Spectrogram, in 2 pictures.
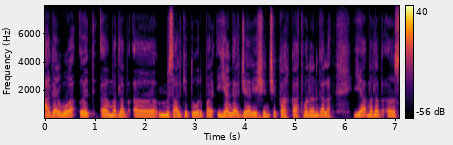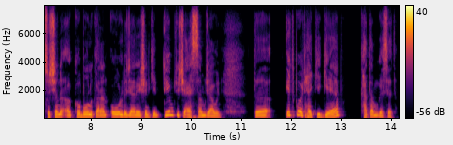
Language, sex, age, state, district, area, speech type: Kashmiri, male, 30-45, Jammu and Kashmir, Budgam, rural, spontaneous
